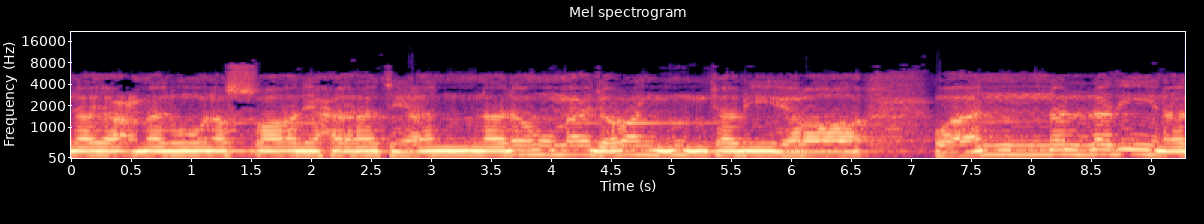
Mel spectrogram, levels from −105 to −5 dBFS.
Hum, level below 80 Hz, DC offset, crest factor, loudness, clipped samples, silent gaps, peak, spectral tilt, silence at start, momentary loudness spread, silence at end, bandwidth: none; -48 dBFS; under 0.1%; 8 dB; -12 LUFS; under 0.1%; none; -2 dBFS; -9 dB/octave; 0 s; 8 LU; 0 s; 6 kHz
